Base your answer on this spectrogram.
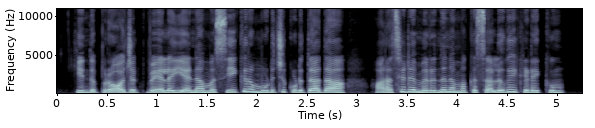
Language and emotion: Tamil, sad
